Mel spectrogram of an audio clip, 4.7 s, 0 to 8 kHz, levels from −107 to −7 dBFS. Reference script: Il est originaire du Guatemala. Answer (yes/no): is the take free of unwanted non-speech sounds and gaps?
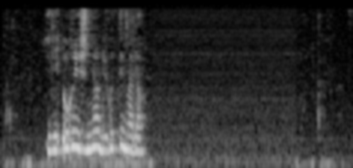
yes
